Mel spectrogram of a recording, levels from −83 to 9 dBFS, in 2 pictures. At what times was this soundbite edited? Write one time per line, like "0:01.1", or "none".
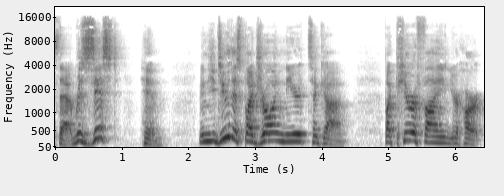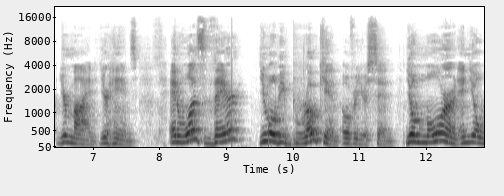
0:09.4
0:11.6

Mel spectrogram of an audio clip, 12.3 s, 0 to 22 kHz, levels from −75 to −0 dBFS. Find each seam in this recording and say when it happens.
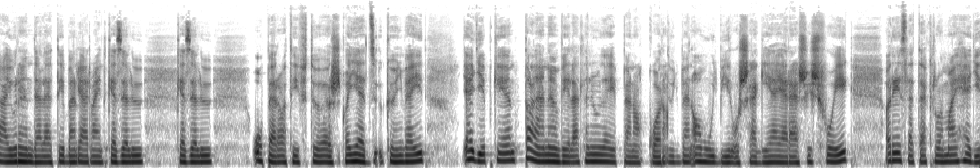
0:01.0
0:02.2
0:04.3
0:08.3

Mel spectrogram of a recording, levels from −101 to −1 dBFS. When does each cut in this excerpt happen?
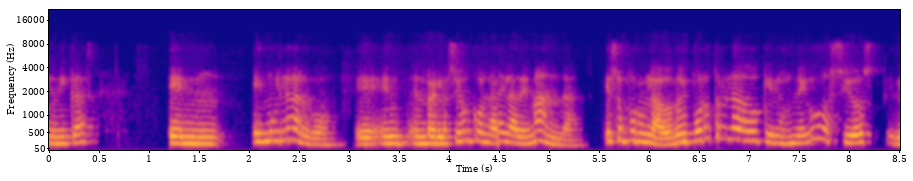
0:04.5
0:05.4

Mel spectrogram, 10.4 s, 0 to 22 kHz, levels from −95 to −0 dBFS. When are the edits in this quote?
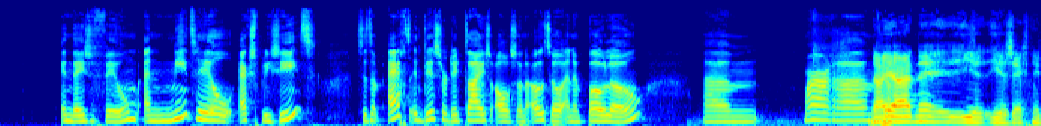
none

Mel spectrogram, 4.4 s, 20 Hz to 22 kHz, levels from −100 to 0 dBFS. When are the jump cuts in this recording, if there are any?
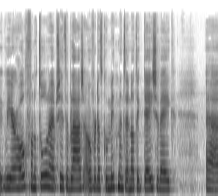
none

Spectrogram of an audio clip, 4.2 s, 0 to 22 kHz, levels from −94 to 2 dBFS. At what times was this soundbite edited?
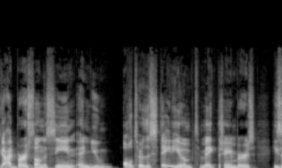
0:01.8
0:03.3

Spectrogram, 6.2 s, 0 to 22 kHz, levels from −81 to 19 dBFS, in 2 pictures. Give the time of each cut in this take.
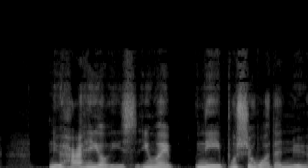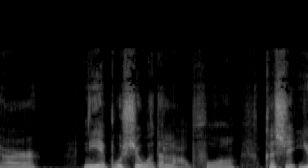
none

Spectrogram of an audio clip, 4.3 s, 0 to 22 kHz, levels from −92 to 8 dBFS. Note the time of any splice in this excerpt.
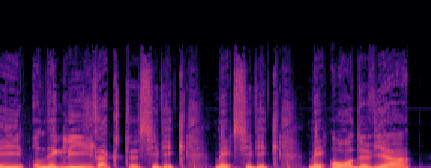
0:00.9
0:02.3

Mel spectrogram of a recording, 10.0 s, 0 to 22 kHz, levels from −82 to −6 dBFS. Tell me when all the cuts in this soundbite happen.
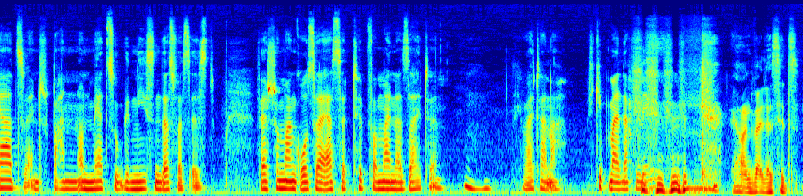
none

